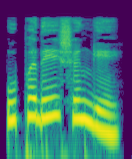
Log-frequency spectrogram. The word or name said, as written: ಉಪದೇಶಂಗೆಯ್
